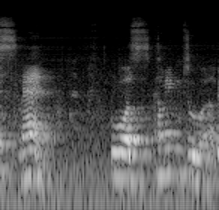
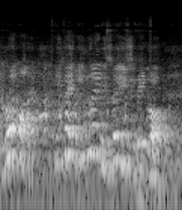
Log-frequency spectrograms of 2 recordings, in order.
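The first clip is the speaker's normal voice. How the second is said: laughing; 6 semitones higher, 4 dB louder than usual. Retold or imitated.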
